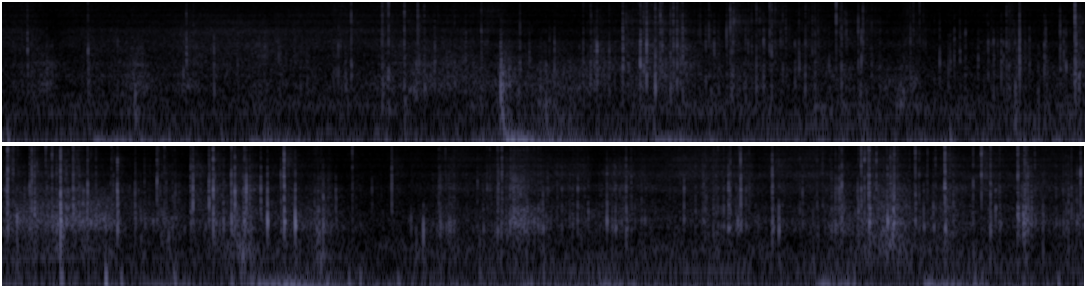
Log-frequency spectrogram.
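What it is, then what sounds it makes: Plastic-covered book jacket crinkling. Fingers wipe a microfiber cloth across the plastic-covered dust jacket flap of a dark blue hardcover library book lying open. Dense, bright crinkling and soft rubbing carry on throughout, with louder bursts of crackle near the middle, over a faint low hum.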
